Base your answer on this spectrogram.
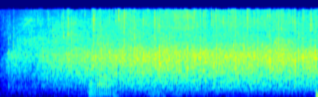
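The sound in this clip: Audience applause welcomes two speakers at a talk, a dense, even patter of many hands that builds quickly in the first second and then stays loud and steady to the end.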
